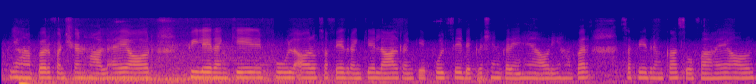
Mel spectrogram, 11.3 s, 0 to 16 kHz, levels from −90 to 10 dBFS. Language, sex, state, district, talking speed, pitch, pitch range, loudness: Hindi, female, Andhra Pradesh, Anantapur, 165 wpm, 195 Hz, 185-200 Hz, -28 LUFS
